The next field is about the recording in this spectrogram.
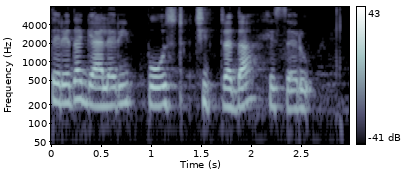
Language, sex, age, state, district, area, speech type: Kannada, female, 18-30, Karnataka, Mysore, urban, read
